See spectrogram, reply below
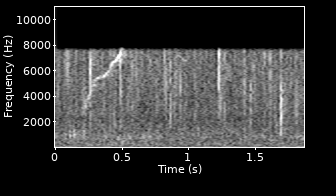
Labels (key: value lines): label: biophony, dolphin
recorder: SoundTrap 500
